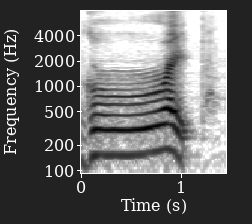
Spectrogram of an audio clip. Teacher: in the word grape, the R sound is stronger and you even hear it more than the G sound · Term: R blends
